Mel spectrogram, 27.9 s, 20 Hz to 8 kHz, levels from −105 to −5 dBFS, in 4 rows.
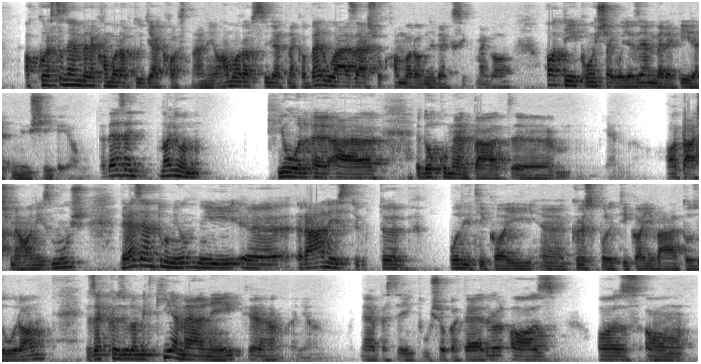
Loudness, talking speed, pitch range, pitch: -17 LUFS, 120 wpm, 105-140 Hz, 120 Hz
